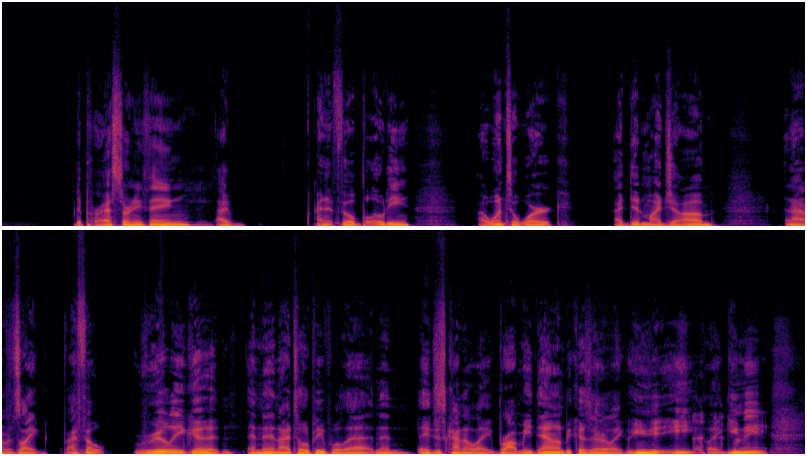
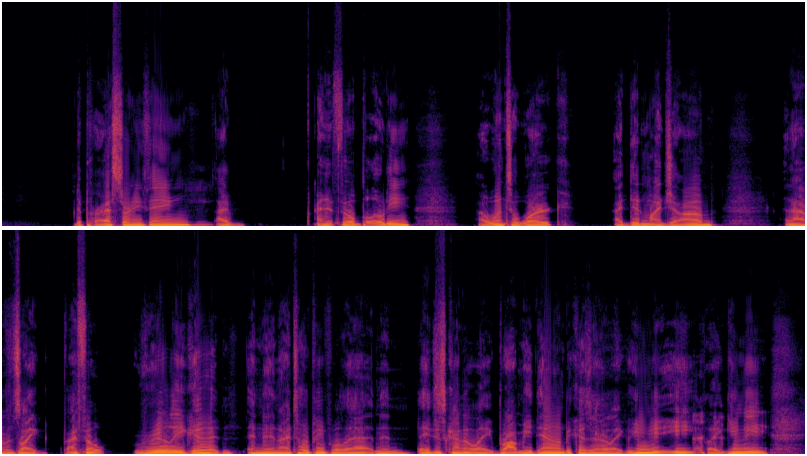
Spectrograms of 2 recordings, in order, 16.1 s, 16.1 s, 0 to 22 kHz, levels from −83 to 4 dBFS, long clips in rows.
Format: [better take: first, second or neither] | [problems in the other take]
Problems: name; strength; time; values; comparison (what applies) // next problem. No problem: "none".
first | distortion; slight; 10 dB below the speech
